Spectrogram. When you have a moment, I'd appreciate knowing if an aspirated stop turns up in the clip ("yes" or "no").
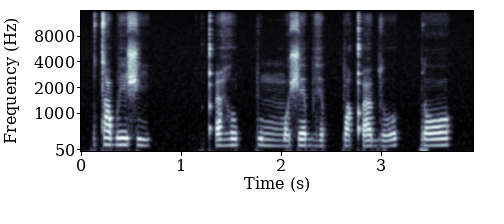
no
